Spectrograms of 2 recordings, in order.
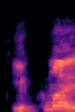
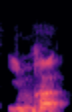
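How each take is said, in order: First: Hma with h sounded before m; hma as written. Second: Hma turned to mha, m first; hma as pronounced. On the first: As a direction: pronounce the conjunct hma as spelt. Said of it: "we always pronounce it as". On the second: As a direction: sound m before h in the conjunct. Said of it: "The makara comes first". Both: Shown as a demonstration.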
